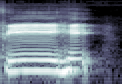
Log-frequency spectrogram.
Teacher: یا ساکن ہے، پیچھے زیر ہے تو یہ فی ہی، ٹھیک ہے، اس کو ایک الف کے برابر کھینچ کر پڑھیں گے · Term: یا مدہ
